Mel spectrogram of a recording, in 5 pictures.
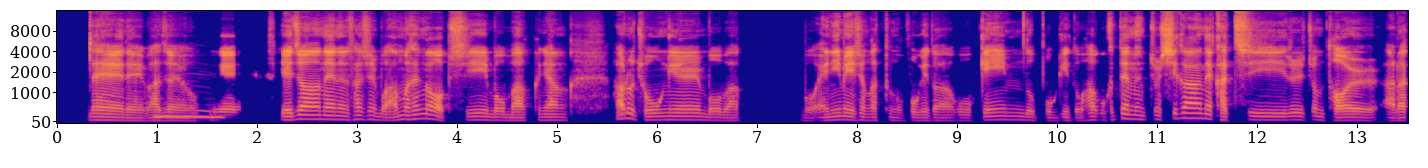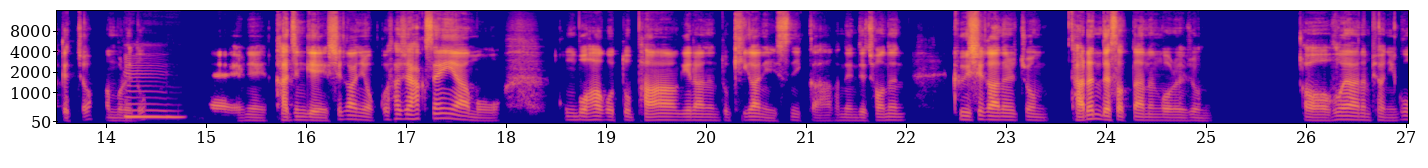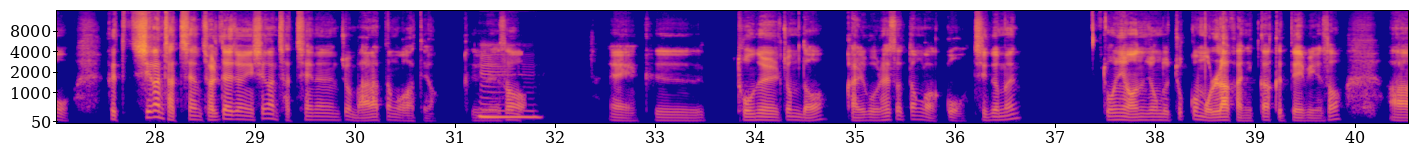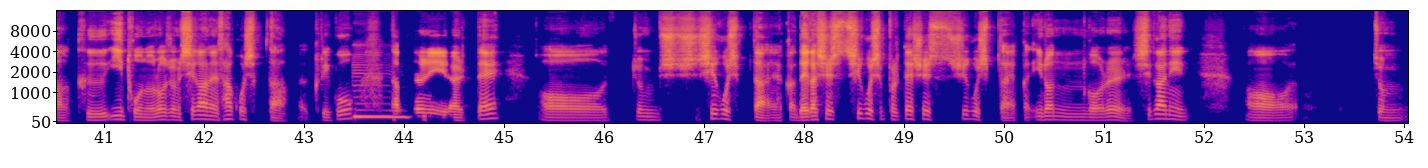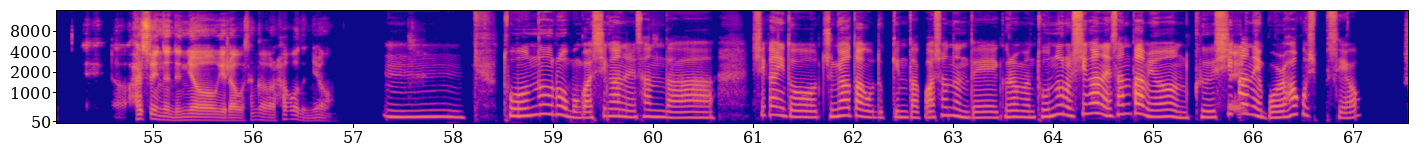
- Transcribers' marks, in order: none
- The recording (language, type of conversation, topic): Korean, podcast, 돈과 시간 중 무엇을 더 소중히 여겨?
